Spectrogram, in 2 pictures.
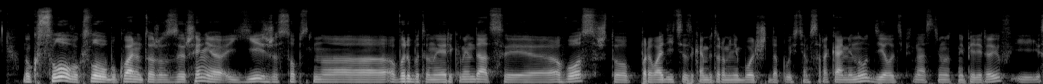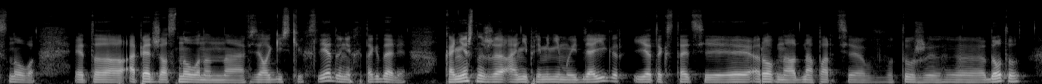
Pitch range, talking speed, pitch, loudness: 110-120 Hz, 160 wpm, 115 Hz, -27 LUFS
